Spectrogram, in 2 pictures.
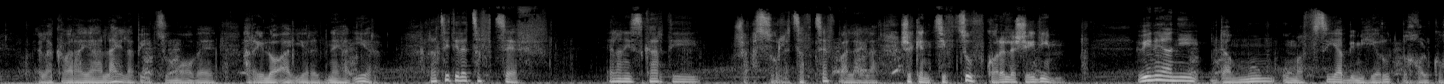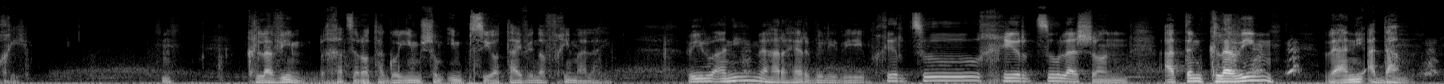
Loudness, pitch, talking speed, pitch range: -25 LUFS, 95 Hz, 100 wpm, 90-130 Hz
